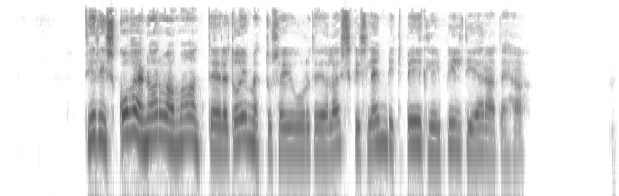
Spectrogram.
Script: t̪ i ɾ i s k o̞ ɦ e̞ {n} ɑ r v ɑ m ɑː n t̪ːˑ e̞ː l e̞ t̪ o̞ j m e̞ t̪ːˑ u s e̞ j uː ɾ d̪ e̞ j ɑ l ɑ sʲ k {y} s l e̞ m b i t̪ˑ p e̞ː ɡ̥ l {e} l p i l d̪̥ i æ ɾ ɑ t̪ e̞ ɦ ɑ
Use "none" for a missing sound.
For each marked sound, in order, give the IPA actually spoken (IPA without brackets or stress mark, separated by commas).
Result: n, i, i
